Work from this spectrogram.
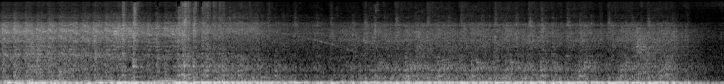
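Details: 1964 GMC truck with new wiring, first start attempts: deep V8 rumble catches briefly, wavers, then dies; IAC goes to 100% and air-fuel ratio swings lean or rich before stalling; stalling after start, cause suspected.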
